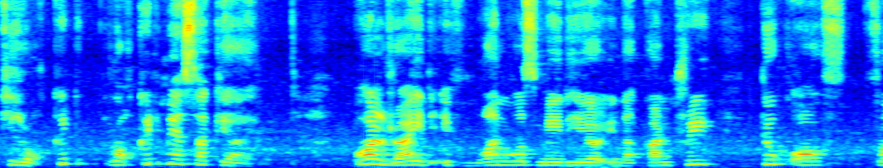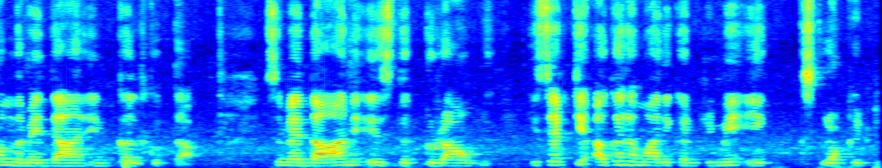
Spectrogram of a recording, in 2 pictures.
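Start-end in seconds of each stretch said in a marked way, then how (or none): 2.7-8.1 measured, slow read-aloud of the English text; deliberate storybook narration; slow story reading. A narrator's reading. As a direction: read each phrase out slowly and clearly, like a lesson passage.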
